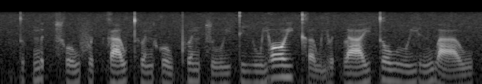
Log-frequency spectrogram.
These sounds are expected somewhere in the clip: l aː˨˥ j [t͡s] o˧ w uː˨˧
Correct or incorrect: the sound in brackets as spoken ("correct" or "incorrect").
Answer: incorrect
